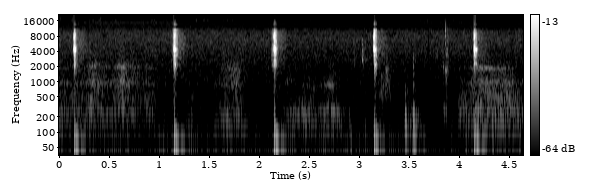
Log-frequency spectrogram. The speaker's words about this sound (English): Now, focus on the ticking that you have been listening to for a while now. The clock ticking is such a wonderful tool for this kind of session. It's rhythmic, repetitive, endless, and so very hypnotic.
